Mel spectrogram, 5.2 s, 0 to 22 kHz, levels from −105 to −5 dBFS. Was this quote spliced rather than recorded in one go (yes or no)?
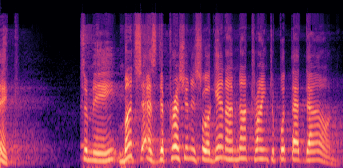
yes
